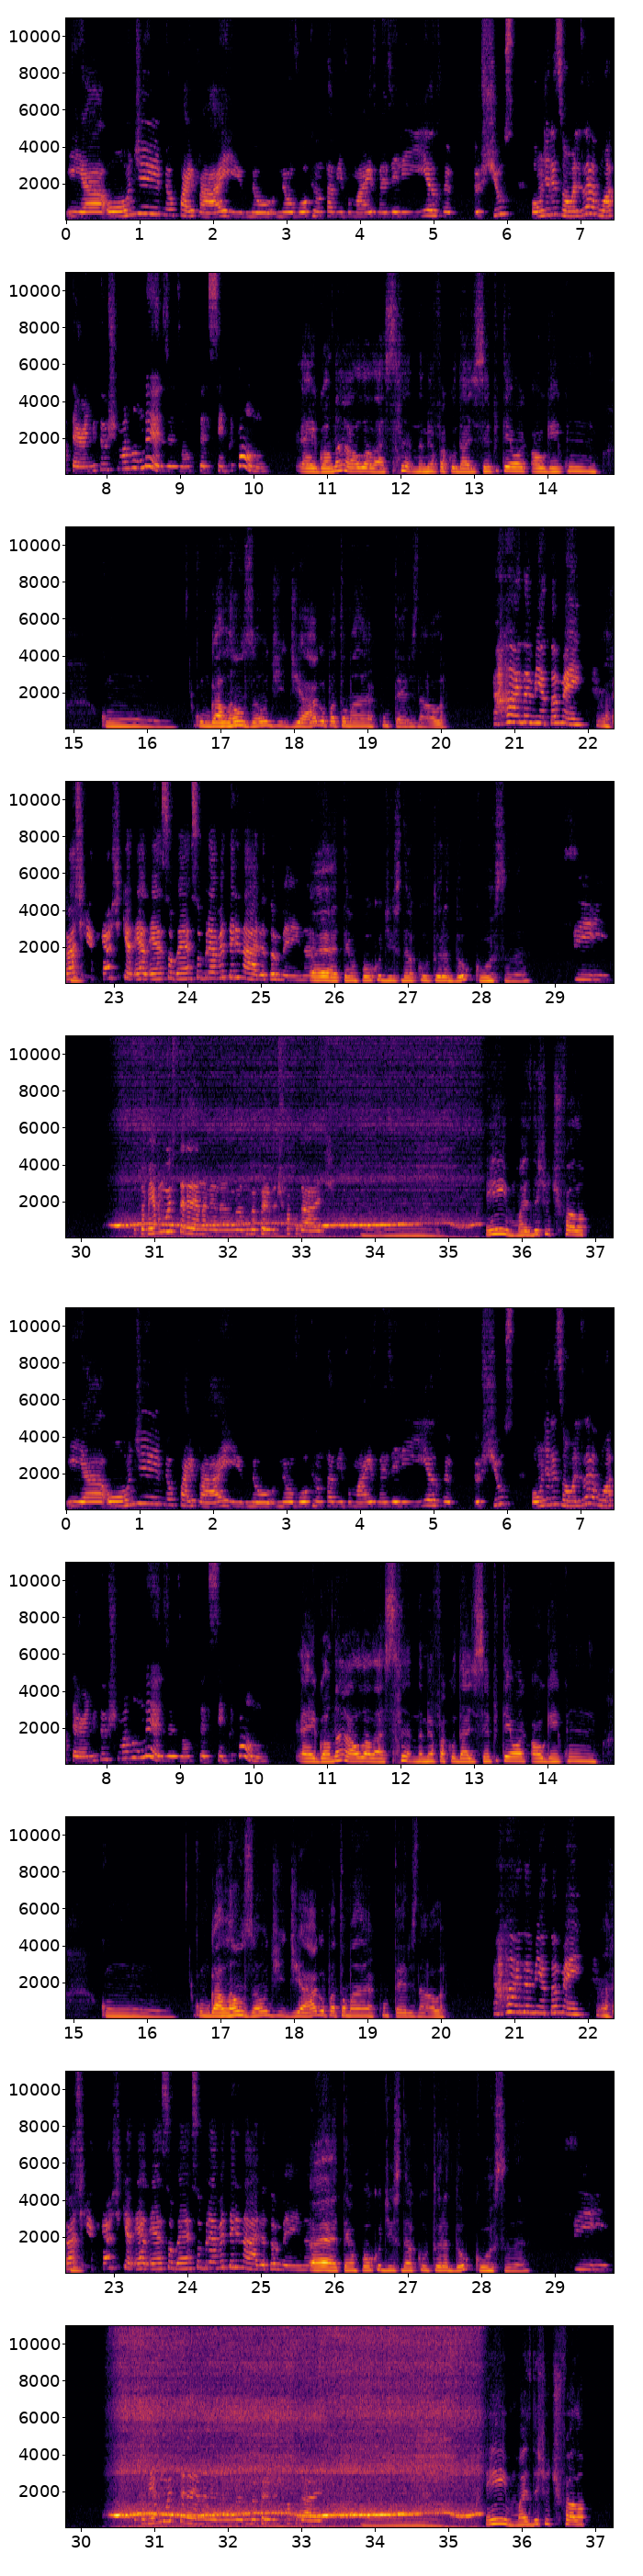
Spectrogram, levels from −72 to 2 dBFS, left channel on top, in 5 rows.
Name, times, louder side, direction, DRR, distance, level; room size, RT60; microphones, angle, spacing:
voice 1, 0.0-5.3 5.6-6.1 6.3-10.2 20.7-22.0 22.3-25.8 29.3-29.8 30.7-33.4, left 2 dB, 30° left, 1.1 m, -25 dB
voice 2, 10.6-14.7 15.4-16.4 16.6-20.1 22.1-22.6 25.7-28.7 33.8-35.0 35.5-36.8, equal, 25° right, 0.7 m, -22 dB
Wind, 30.4-35.5, right 7 dB, 90° right, 0.3 m, -20 dB
2.7 x 2.2 x 3.6 m
head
